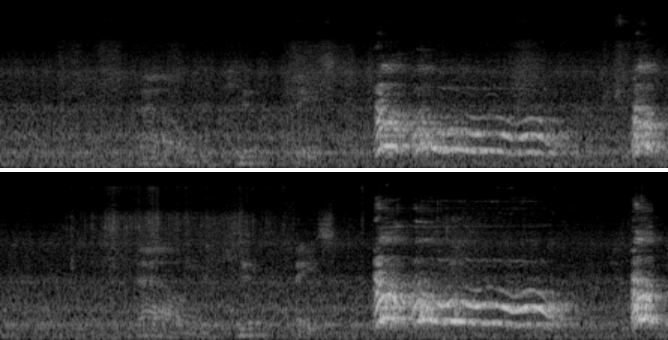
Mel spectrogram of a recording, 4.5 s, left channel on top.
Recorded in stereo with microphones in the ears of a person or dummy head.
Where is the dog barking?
50° right (ahead or behind), 3.5 m.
